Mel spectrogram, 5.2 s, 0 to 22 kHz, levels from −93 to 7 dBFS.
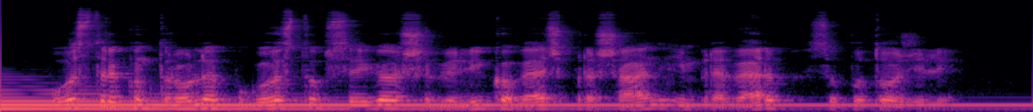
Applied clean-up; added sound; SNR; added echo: none; Bass guitar; -1 dB; none.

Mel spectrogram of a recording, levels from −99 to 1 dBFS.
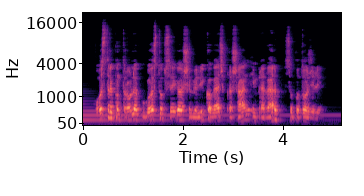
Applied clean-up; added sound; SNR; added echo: classical method log-MMSE.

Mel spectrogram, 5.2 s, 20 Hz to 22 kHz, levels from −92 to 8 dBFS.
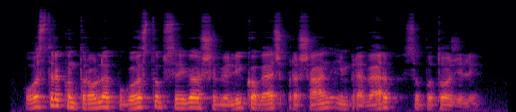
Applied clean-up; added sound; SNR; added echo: none; none; none; none.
